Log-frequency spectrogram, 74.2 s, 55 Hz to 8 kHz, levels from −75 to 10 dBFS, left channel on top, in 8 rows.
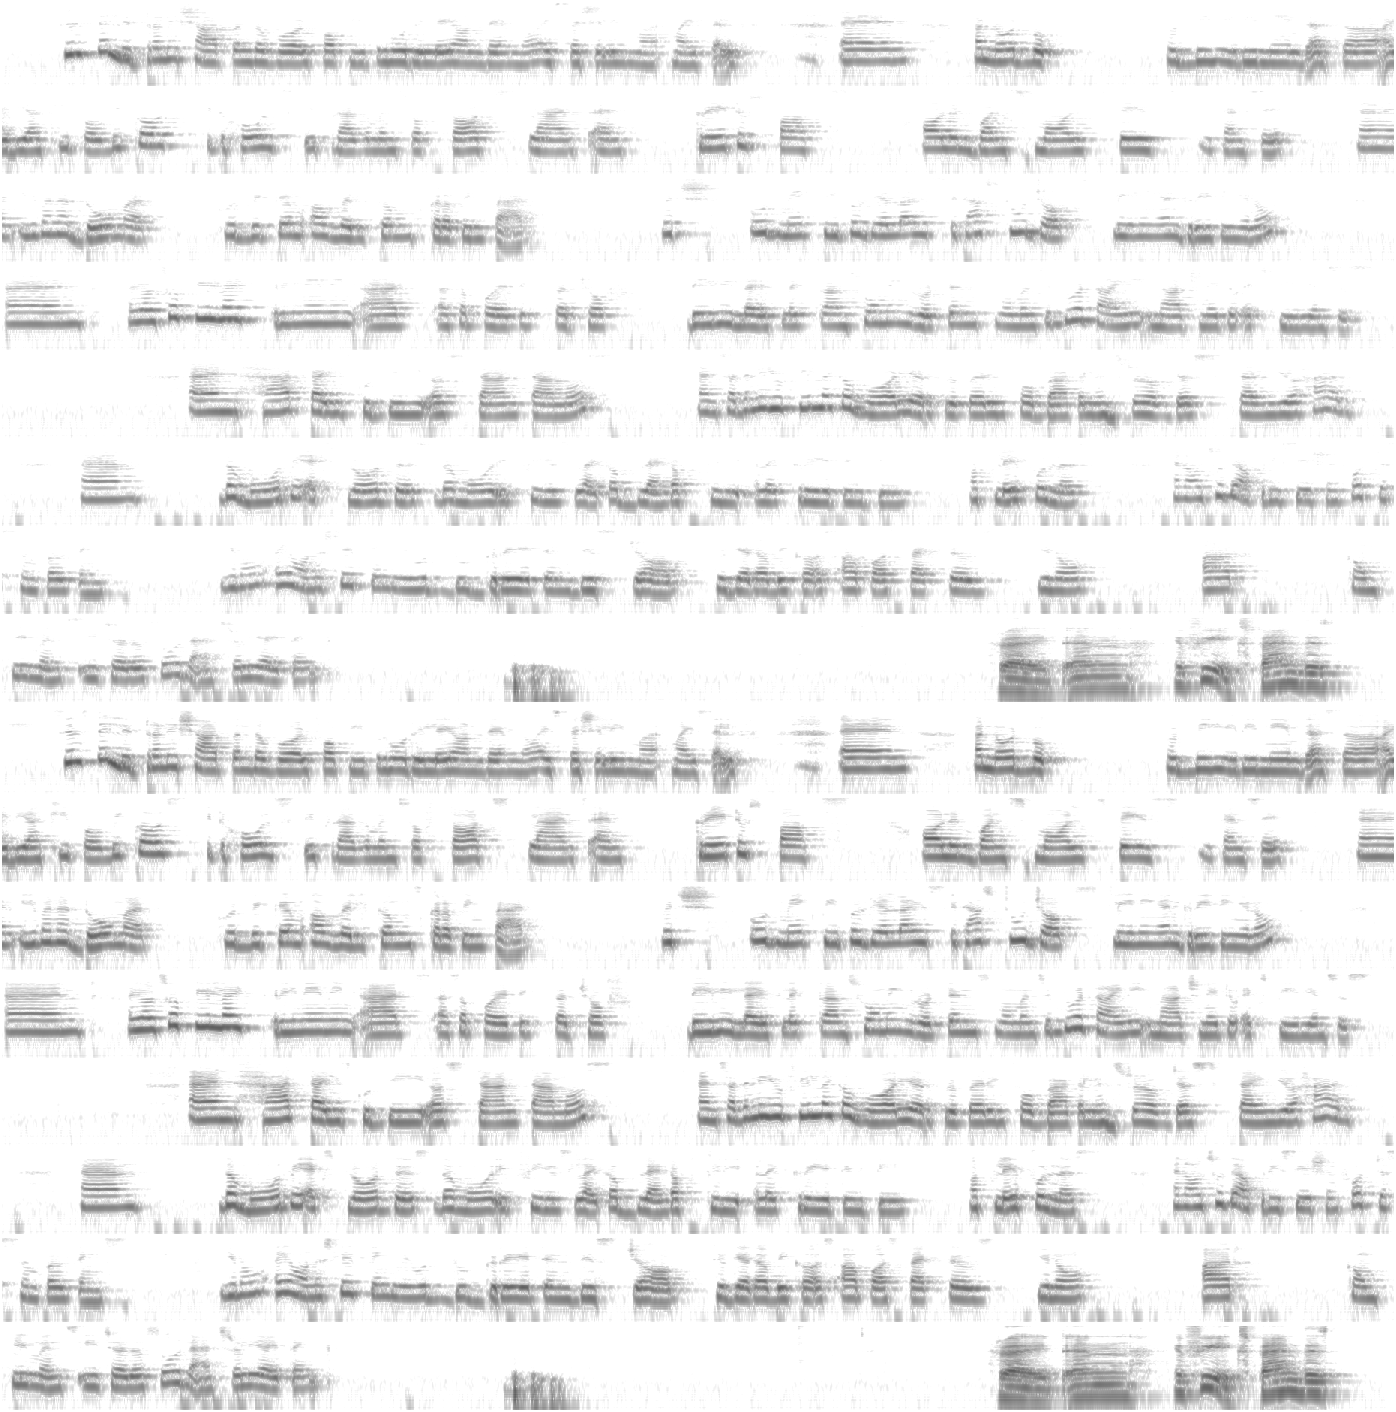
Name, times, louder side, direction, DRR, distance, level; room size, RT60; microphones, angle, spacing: voice 1, 0.4-7.0 7.8-10.4 10.7-13.4 13.9-14.9 15.4-17.0 17.3-17.8 18.3-19.5 20.0-22.1 23.0-25.7 26.0-27.1 27.9-28.4 28.7-32.0 32.4-36.9 38.1-41.1 41.8-46.1 46.6-47.3 47.8-52.4 52.8-53.6 54.2-56.5 57.1-62.3 62.6-62.9 63.7-64.0 64.6-67.1 68.3-68.6, right 4 dB, 90° right, 0.6 m, -37 dB
voice 2, 71.5-73.8, right 4 dB, 70° right, 1.0 m, -32 dB
9.8 x 7.9 x 4.9 m
head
